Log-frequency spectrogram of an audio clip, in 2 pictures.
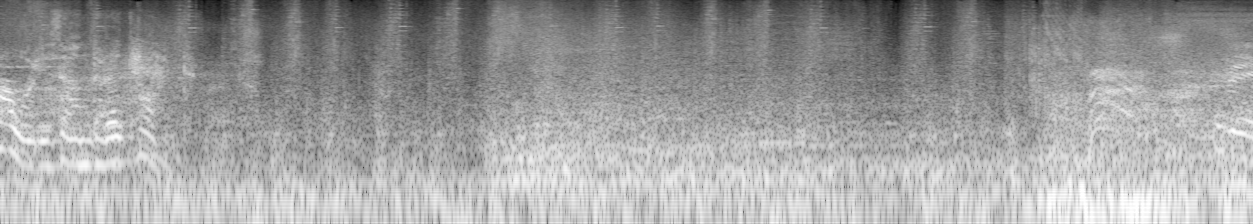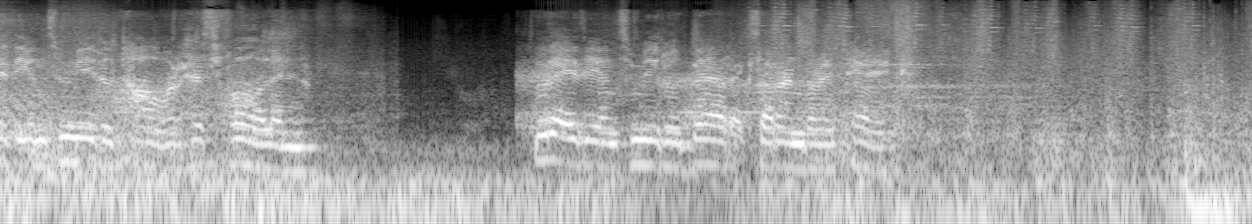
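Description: Fantasy battle sound effects clash and crackle.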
